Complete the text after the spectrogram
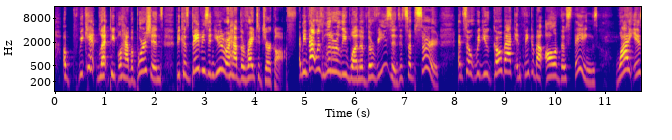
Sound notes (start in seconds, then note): none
